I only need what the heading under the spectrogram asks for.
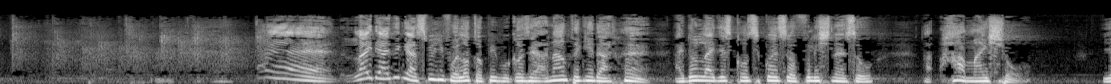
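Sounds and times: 
audience clapping: 0:00.0 - 0:03.4
speech: 0:02.7 - 0:10.4, 0:11.0 - 0:11.1.

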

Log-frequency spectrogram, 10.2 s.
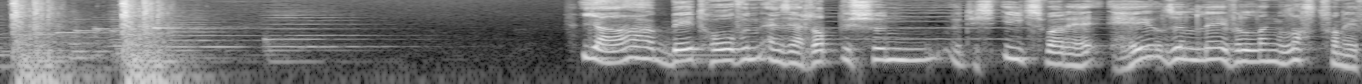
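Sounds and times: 
door slammed shut loudly: 0:00.0 - 0:01.7
speech: 0:04.4 - 0:10.2.

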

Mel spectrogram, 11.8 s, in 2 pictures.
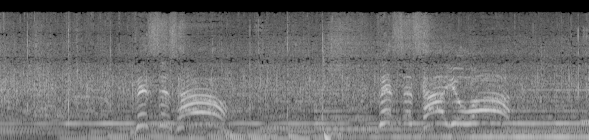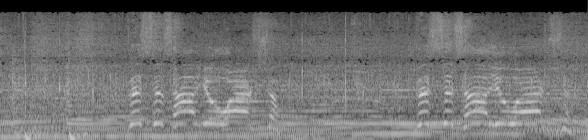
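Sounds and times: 
audience clapping: 0:00.0 - 0:11.7
speech: 0:01.4 - 0:02.5, 0:03.2 - 0:05.6, 0:07.2 - 0:09.0, 0:10.0 - 0:11.7
person singing: 0:03.7 - 0:11.7.

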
